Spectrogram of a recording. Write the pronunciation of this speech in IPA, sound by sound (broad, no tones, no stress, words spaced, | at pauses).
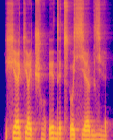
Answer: xʲækʲɑe̯ t͡ʃʰɔ̤ʔɪd̪ɪ t͡sʼʊ sʲæɖzʲɛ̤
